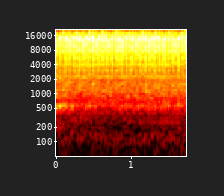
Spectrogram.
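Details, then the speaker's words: 2012 Chevy Cruze Eco, EcoTec turbo, 156,000 miles, idling: steady idle with a dense, tinny, unchanging rattle heard outside but not inside the car; source not pinned down. "I can't believe how that rattles. You can't hear it inside the car. It's just messing up the video."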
